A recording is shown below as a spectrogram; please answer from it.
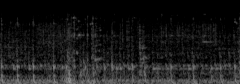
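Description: A quick, irregular run of small clicks and knocks over a faint low steady hum.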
